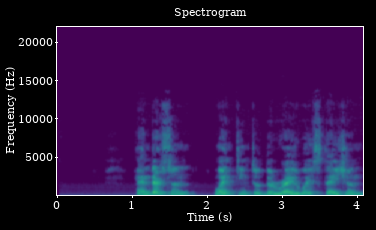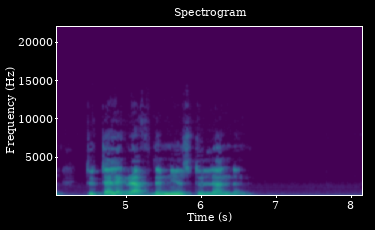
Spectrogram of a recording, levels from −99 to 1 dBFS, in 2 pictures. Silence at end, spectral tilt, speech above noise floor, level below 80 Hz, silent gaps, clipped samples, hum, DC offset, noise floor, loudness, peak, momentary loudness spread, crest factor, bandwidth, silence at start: 1.55 s; -5 dB/octave; 35 dB; -72 dBFS; none; under 0.1%; none; under 0.1%; -76 dBFS; -40 LUFS; -22 dBFS; 13 LU; 22 dB; 12.5 kHz; 1.05 s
